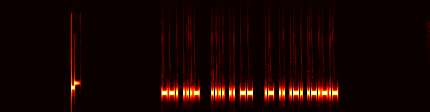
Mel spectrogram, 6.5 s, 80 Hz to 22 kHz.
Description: Morse code, heard as a keyed tone, about 43 wpm, 700 Hz. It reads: GV HIM AIR.
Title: Sentences from Top 200 Words and Abbreviations 45wpm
